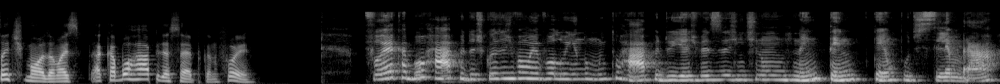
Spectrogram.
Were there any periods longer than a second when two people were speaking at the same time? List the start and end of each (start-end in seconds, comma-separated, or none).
none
